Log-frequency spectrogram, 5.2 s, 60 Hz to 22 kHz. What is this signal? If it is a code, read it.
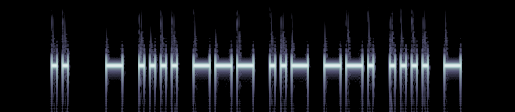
Morse code, heard as a keyed tone, about 21 wpm, 700 Hz. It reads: I THOUGHT
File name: Build A Phrase - 5-Word Phrases - 22wpm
